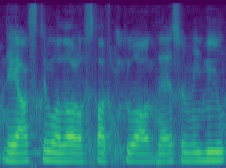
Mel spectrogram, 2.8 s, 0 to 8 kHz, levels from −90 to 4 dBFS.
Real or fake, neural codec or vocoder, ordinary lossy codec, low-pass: fake; codec, 16 kHz, 1 kbps, FreqCodec, larger model; none; 7.2 kHz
